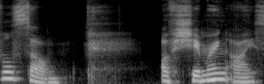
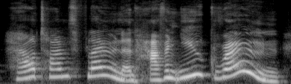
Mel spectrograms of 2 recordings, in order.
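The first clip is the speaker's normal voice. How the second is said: higher, fond marvel; fond greeting; 8 semitones higher, 5 dB louder than usual. Acted. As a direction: greet her fondly. Snails greet returning snail.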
